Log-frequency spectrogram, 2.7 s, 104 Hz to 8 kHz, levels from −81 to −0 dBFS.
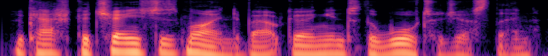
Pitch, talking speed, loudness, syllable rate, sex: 115 Hz, 240 wpm, -19 LUFS, 6.5 syllables/s, male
